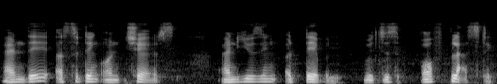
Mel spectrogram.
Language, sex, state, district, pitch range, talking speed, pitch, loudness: English, male, Karnataka, Bangalore, 105-130 Hz, 170 wpm, 115 Hz, -18 LUFS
